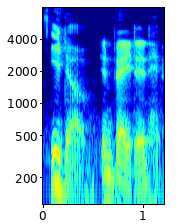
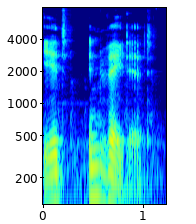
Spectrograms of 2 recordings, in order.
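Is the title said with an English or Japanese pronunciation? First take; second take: Japanese; English. First: The title is said with a Japanese pronunciation. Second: The title is said with an English pronunciation.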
